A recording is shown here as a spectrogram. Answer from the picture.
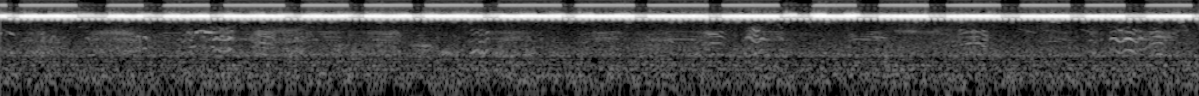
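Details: On a still summer afternoon in Outback Queensland's Welford National Park, crickets along the Barcoo River keep up a piercing pulsed trill, about seventy bursts a minute, while distant birds call faintly.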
